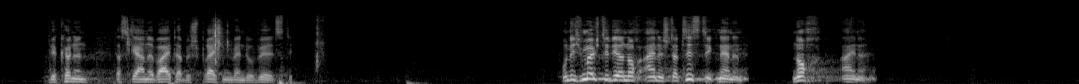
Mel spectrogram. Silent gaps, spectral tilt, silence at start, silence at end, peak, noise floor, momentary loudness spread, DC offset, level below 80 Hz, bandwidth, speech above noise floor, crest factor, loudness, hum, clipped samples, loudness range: none; -5 dB/octave; 0.5 s; 2.05 s; -4 dBFS; -71 dBFS; 17 LU; under 0.1%; -52 dBFS; 10.5 kHz; 48 dB; 22 dB; -23 LUFS; none; under 0.1%; 10 LU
